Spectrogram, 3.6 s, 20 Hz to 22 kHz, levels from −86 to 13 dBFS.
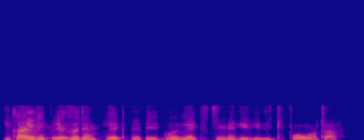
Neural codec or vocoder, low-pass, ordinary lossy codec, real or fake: codec, 16 kHz in and 24 kHz out, 0.6 kbps, FireRedTTS-2 codec; 5.4 kHz; none; fake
